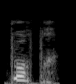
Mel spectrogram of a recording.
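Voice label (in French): "pourpre", French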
